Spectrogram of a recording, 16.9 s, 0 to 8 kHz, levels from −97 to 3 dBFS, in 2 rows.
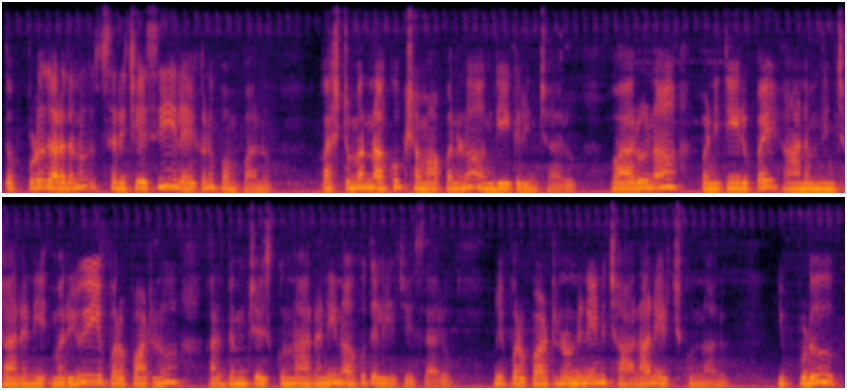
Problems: none marked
